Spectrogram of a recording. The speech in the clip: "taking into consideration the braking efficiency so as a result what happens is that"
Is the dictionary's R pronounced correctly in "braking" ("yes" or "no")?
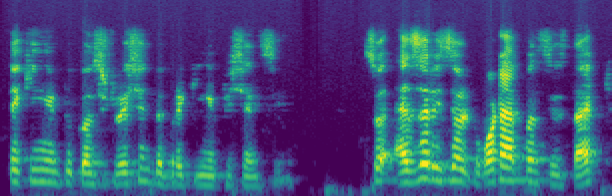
yes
